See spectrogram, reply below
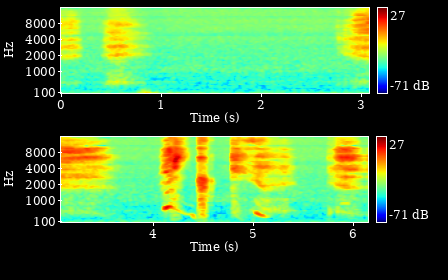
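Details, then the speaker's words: Person with an itchy nose for hours, sneezes induced: breathy inhalations, then a run of stifled, muffled sneezes with soft groans; suppressed allergy sneezing. "Yeah. These are getting hard to stifle. Ugh."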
